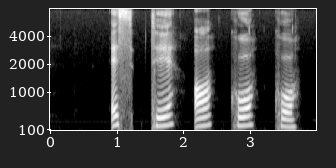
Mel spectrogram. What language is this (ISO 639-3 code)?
nor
